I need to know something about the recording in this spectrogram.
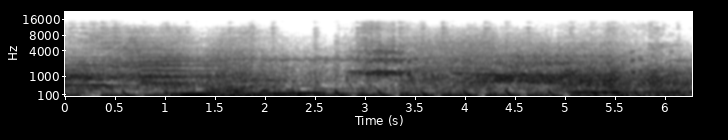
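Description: Film car-chase soundtrack: a car engine running hard and tyres skidding, loudest about halfway through, over a pulsing music score.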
